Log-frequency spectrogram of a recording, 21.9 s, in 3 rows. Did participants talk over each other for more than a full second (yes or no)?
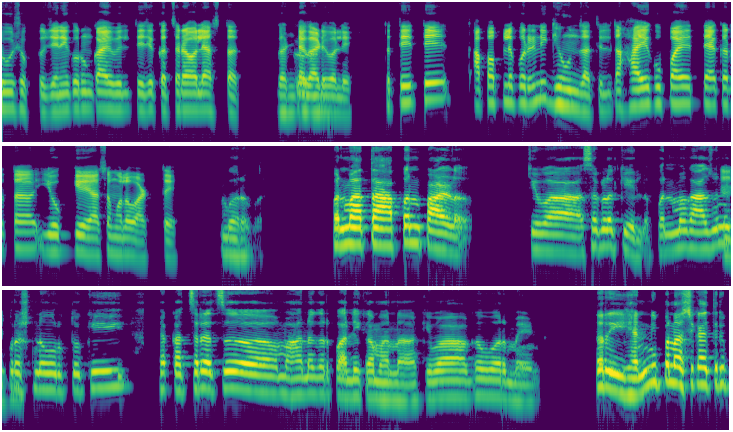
no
